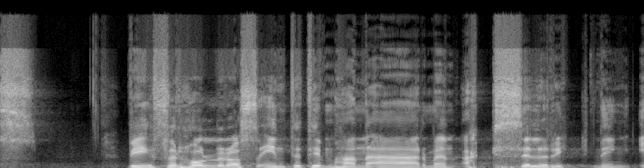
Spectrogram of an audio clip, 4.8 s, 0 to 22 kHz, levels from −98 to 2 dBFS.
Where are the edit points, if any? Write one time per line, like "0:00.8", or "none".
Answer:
0:02.4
